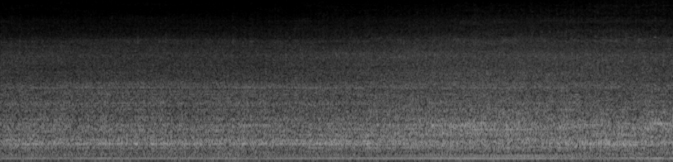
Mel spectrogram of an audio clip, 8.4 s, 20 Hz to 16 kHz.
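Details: Circa-1952 Austin 6-cylinder petrol truck just revived after about 20 years standing: smooth steady idle, even low drone, no ticking, puffing or stumble; normal idle, owner unsure of a slight miss, hears no burnt valve, found a lead pulled from the distributor cap.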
